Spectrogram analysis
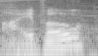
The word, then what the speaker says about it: Ivo: supposed to be pronounced Evo some people have pointed out that Evo sounds very similar to evil um which I think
